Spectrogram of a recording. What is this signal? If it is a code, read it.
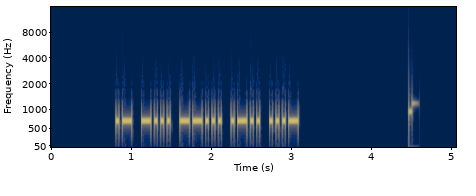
Morse code, heard as a keyed tone, about 30 wpm, 700 Hz. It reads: AB7LV
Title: USA Call Signs - 5 Characters - 3x Character Spacing - 30wpm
